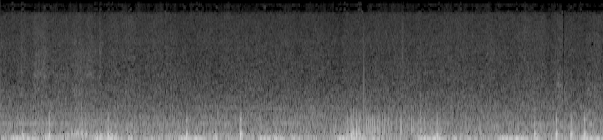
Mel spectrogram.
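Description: Soft low gurgles and irregular bubbling clicks from the belly, ordinary digestion sounds after drinking.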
